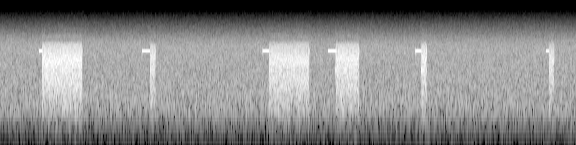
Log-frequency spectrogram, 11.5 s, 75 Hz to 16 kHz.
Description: ACARS aircraft data, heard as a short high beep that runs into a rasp, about 2400 baud, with radio hiss.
